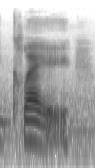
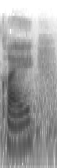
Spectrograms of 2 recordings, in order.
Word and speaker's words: Clea: And another one, a current one, would be Clay, which is spelled C-L-E-A. It's spelled like clear, but it's pronounced Clay.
